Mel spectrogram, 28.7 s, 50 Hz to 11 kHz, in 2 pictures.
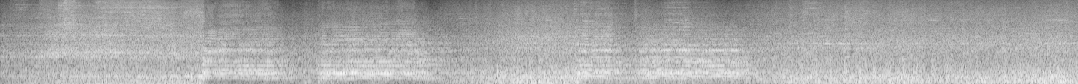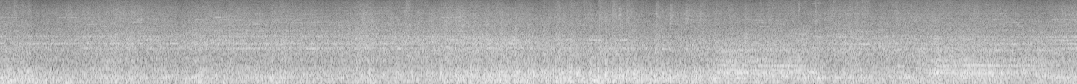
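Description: A Norfolk Southern ES44DC's Nathan K5HL air horn sounds a few more blasts in the first ten seconds, then the loaded coal train's cars roll steadily past, their wheels clattering over the rail joints. Faint tones come in near the end.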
